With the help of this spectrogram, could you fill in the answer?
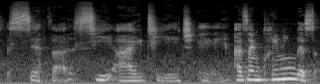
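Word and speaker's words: Citha: it's how it's pronounced i'm always tempted to say cynthia hazel but it's sitha c-i-t-h-a as i'm cleaning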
